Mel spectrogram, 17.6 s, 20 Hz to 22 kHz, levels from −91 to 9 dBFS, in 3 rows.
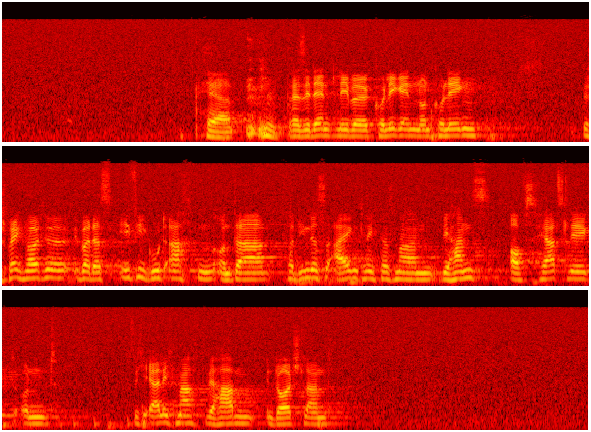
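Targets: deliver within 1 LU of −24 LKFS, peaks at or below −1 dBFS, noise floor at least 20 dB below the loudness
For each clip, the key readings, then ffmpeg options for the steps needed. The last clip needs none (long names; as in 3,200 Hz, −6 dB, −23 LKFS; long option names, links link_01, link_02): background noise floor −44 dBFS; target noise floor −47 dBFS; integrated loudness −26.5 LKFS; sample peak −9.0 dBFS; target loudness −24.0 LKFS
→ -af "afftdn=noise_reduction=6:noise_floor=-44"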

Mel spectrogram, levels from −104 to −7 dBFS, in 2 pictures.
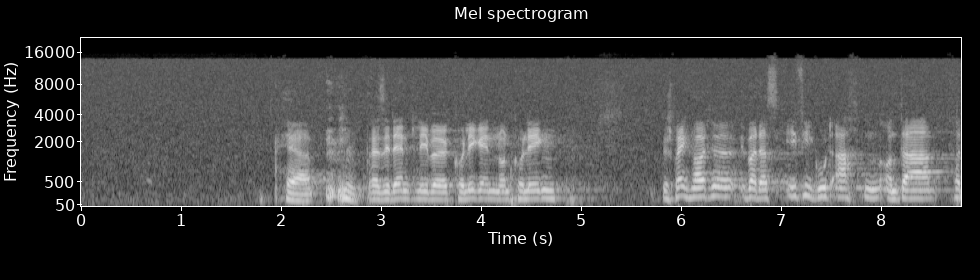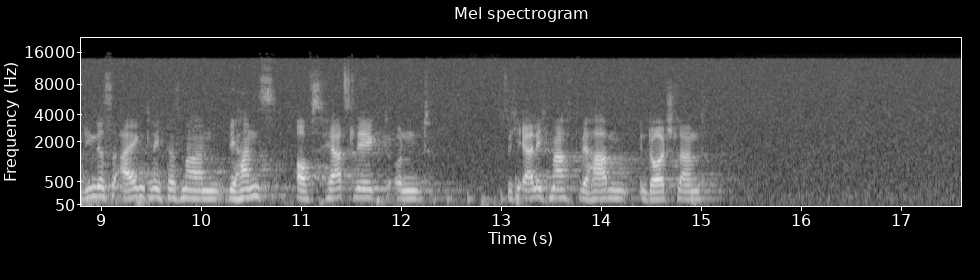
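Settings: background noise floor −49 dBFS; integrated loudness −26.5 LKFS; sample peak −9.0 dBFS; target loudness −24.0 LKFS
→ -af "volume=2.5dB"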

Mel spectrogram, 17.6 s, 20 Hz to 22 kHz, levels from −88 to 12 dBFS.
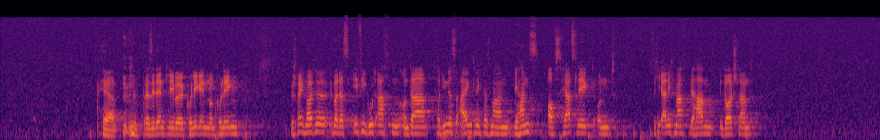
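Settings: integrated loudness −24.0 LKFS; sample peak −6.5 dBFS; background noise floor −46 dBFS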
